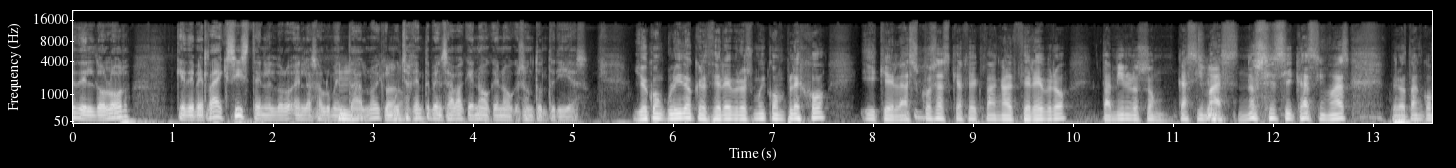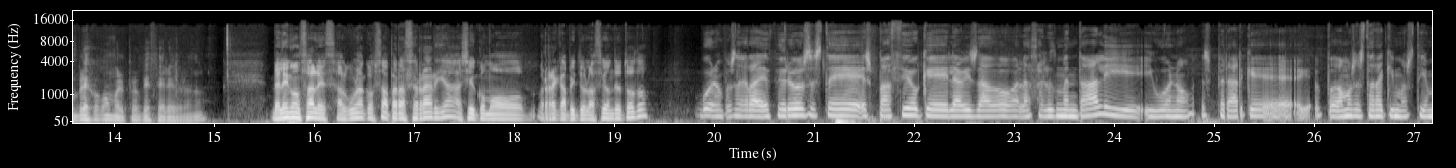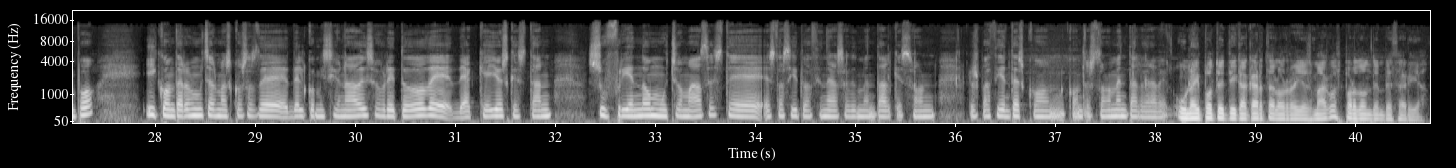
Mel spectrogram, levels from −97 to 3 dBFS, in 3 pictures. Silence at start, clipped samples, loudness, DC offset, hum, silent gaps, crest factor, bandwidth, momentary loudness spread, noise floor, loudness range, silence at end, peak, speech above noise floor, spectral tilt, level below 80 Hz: 0 s; under 0.1%; -18 LUFS; under 0.1%; none; none; 16 dB; 15.5 kHz; 10 LU; -42 dBFS; 4 LU; 0.05 s; -2 dBFS; 24 dB; -6.5 dB/octave; -34 dBFS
